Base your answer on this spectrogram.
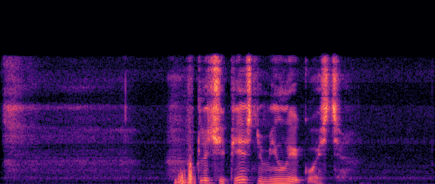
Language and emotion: Russian, sad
